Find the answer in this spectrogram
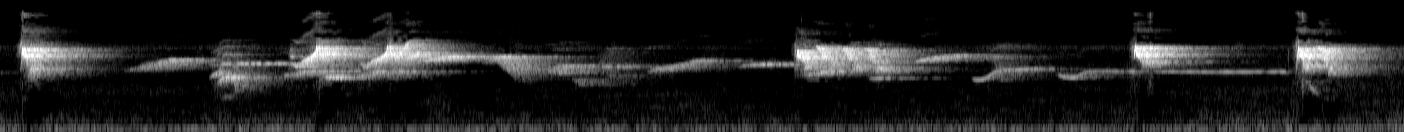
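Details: Oriental magpie-robin singing in the morning: loud, clear whistled notes that slide downward, with several bursts starting high and dropping into sustained tones, and quieter phrases in between.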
